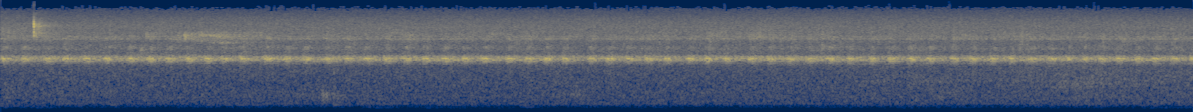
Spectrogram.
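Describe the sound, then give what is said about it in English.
Cicadas buzz steadily on a hot night, a continuous high-pitched drone that never lets up, layered over a dense, even chorus of insect noise at moderate loudness with no voices. “And yes, cicadas.”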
